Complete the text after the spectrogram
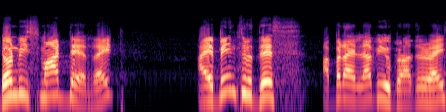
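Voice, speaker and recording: In an animated tone, a high-pitched man talks at a moderate pace with ordinary pitch variation. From India. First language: Hindi or Punjabi. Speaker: wedding guest, groom's friend. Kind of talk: wedding speech. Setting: reception hall with audience, microphone at podium.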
